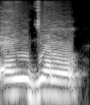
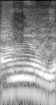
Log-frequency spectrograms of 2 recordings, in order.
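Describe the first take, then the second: First: The word is pronounced like an English word. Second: The word is pronounced like a Javanese word. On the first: The speaker calls it right. "Dibacanya kerub angel" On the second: The speaker calls it wrong. "jangan dibaca angel ya, itu bahasa Jawa"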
